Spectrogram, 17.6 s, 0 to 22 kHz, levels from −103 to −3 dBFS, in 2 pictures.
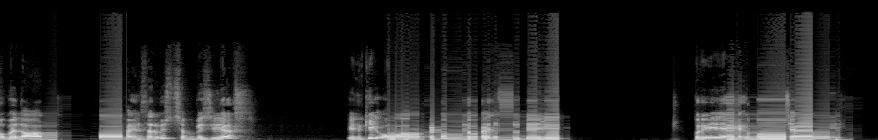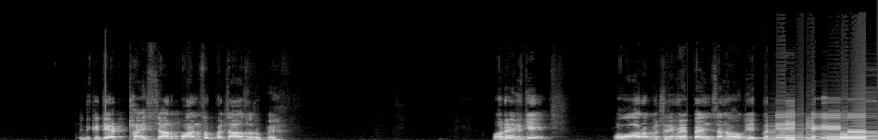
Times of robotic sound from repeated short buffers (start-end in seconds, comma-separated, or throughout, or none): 0.44-1.27, 3.88-6.68, 7.28-8.63, 16.43-17.56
